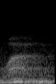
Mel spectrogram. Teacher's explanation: kalau wa ini bibir kita tidak bersentuhan terbuka, wa. Kemudian fa ini posisi gigi diletakkan di bibir yang bawah, fa, kemudian ma, ba.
